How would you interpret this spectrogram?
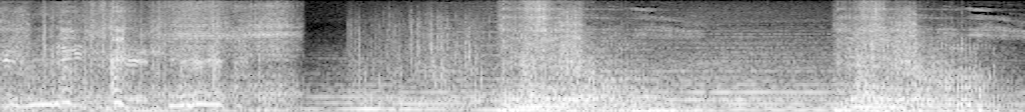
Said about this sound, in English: Sarah picks Guido up and carries him. The dinosaur roars at them from the archway as they run off.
